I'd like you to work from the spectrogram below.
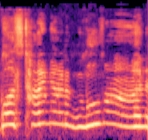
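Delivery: high, prissy imitation of friends; sing-song mock of know-it-all advice; imitating friends who push her to move on, pitched high.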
